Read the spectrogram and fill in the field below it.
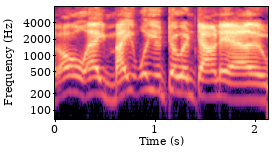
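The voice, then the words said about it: Put-on Cockney English accent. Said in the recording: “it turns into like a Cockney English accent ... it starts like I'm in Scotland and I end up in England”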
